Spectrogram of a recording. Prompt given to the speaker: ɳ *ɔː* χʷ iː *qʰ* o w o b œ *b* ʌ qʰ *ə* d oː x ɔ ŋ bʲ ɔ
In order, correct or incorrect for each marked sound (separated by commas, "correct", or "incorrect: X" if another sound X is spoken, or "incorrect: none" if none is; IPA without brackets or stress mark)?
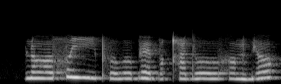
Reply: correct, incorrect: pʰ, correct, incorrect: œ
